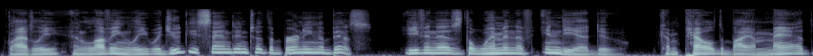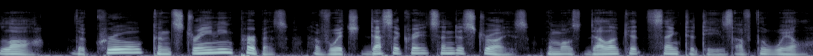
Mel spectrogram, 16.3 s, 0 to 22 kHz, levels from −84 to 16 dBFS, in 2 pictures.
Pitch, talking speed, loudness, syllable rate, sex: 135 Hz, 140 wpm, -21 LUFS, 4.3 syllables/s, male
